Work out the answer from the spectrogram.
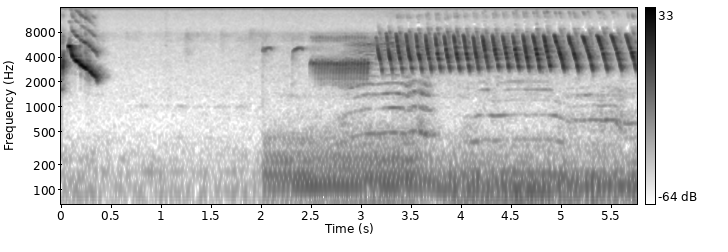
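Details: Canary song used as a lure for other canaries. After a single falling whistle there is silence, then a soft low hum begins, followed by a short buzz and a long, evenly pulsed high trill over the hum.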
